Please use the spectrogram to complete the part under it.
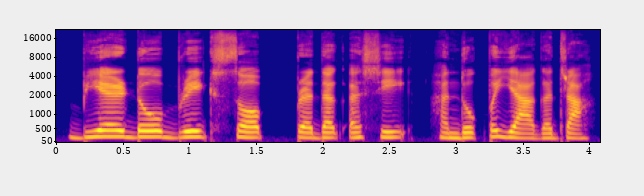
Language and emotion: Manipuri, neutral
